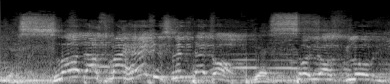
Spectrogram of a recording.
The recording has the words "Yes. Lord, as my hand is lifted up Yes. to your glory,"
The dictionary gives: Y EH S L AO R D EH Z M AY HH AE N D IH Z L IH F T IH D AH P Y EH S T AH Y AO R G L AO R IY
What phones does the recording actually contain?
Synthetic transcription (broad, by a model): Y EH S L AO D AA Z M AY HH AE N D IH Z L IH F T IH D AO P Y EH S S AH Y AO G L AO R IY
